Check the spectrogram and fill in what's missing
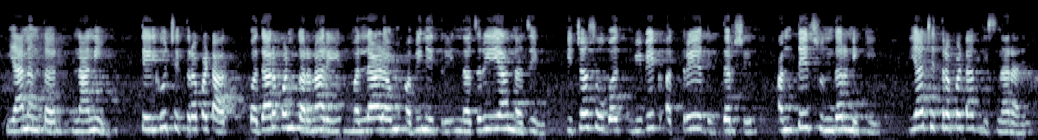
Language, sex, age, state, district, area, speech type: Marathi, female, 30-45, Maharashtra, Mumbai Suburban, urban, read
